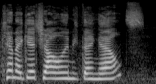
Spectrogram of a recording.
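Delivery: high, bright diner waitress; waitress checking on the table; cheery waitress. Acted. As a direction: chirp like a friendly waitress.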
